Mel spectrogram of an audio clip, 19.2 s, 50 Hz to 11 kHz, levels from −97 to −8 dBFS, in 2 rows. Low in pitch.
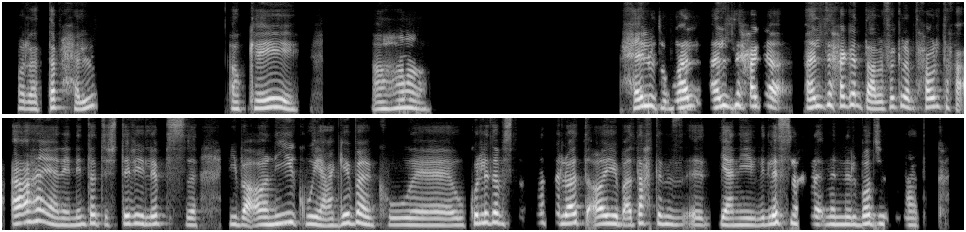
No: high, 230 Hz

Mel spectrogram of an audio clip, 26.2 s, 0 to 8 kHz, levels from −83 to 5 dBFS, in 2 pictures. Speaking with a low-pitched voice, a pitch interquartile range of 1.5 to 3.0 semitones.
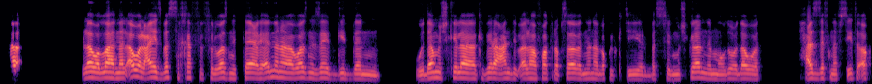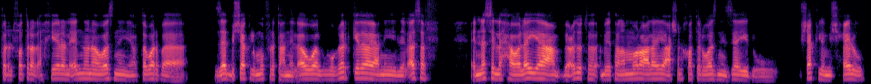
Yes: low, 130 Hz; average, 2.7 semitones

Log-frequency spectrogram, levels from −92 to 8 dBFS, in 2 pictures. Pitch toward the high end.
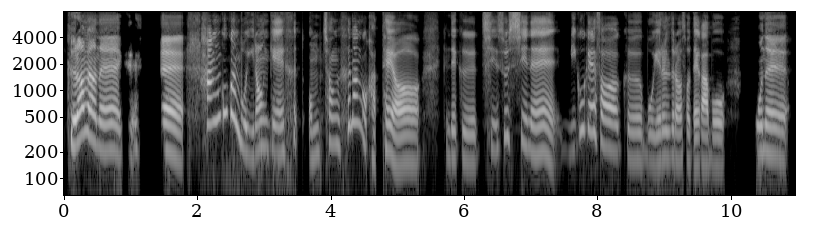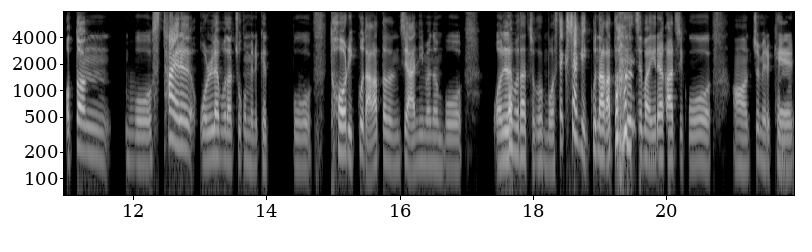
No: medium, 175 Hz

